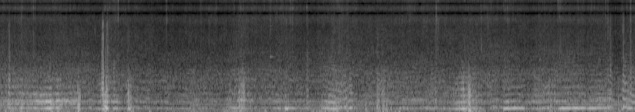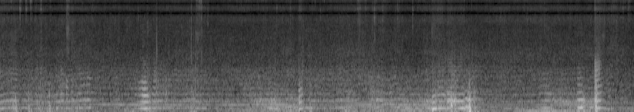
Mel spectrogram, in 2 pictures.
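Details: Honey bee foragers bringing at least six different types of pollen into the hive on a spring morning at a research lab; a dense, steady low buzzing hum of many bees with brief louder passes of individual bees.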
